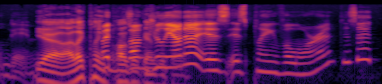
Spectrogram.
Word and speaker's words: Valorant: Valorant. Oh, wrong emphasis. Valorant? Is that how you say it? My dad says it all the time. But he says Valorant? Wrong emphasis. And a wrong syllable?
